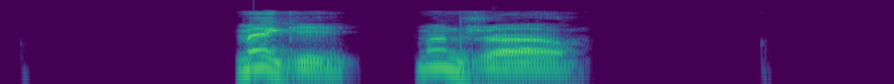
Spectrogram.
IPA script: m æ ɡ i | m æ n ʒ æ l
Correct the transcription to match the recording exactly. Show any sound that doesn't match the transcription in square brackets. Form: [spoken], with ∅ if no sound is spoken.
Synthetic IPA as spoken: m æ ɡ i | m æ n ʒ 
